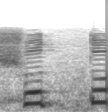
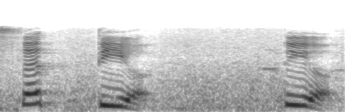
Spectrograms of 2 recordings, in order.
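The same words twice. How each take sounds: First: সত্য as shotto, doubled t, no y; wrong Bengali form. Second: সত্য as sat-tiya, y clearly heard; correct sounded y. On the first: Teacher warns students off this, সত্য as shotto. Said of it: "এটা কিন্তু সত্য হবে না". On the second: Teacher corrects for students, সত্য as sat-tiya. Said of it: "এরকম". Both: Shown as a demonstration.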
